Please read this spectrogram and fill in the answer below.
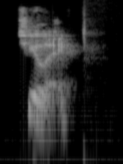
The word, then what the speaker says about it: Chile: Chile. I never know how to pronounce it. – Chile.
